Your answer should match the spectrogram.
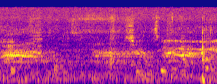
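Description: Distant shouts from players on an outdoor football pitch, faint and intermittent, over a low open-air rumble.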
